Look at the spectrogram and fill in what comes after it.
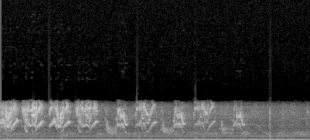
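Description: A bird calling a quick series of short, downward-sliding notes, about three a second, that thin out and stop about three and a half seconds in.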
